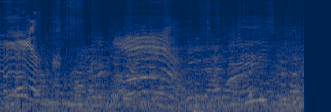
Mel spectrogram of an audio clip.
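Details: Young girl crying at the airport as her father says goodbye, calling for papa to come back: wavering, pitched wails with music and voices overlapping in the background.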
